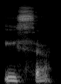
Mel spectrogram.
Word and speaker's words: Issa: I just want the the the pronunciation of um Jesus's name in Arabic. Uh just the Jesus part is Issa.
